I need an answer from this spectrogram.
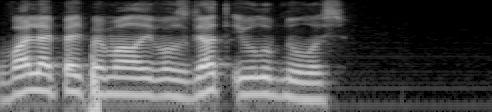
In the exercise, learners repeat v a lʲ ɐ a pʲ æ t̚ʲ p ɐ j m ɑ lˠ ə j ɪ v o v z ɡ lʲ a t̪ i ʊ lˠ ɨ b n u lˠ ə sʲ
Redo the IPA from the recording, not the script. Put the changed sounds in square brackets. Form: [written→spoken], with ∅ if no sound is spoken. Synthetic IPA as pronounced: v a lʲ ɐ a pʲ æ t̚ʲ p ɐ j m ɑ lˠ ə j ɪ v o v z ɡ lʲ a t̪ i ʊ lˠ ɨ b n u lˠ ə sʲ

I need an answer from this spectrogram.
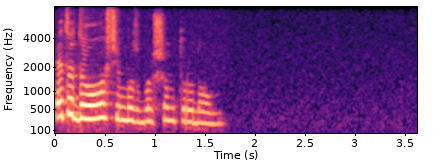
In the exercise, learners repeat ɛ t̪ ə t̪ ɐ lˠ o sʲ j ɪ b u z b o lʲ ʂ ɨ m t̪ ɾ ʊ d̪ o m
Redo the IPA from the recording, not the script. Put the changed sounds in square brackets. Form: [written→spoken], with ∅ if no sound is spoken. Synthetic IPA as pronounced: ɛ t̪ ə [t̪→d̪] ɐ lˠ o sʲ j ɪ [b→m] u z b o lʲ ʂ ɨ m t̪ ɾ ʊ d̪ o m

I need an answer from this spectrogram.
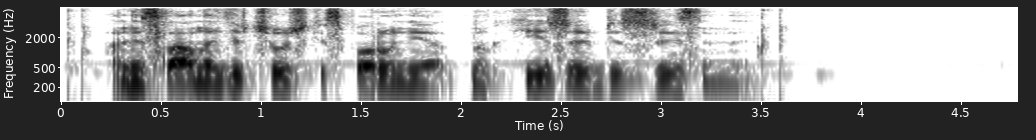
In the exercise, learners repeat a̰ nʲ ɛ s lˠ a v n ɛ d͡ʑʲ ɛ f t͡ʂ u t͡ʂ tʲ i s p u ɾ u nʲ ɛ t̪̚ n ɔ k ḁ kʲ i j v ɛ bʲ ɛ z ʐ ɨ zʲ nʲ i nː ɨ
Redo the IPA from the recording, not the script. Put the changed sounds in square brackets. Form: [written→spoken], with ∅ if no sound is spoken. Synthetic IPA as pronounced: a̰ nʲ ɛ s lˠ a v n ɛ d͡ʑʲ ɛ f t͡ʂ u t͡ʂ [tʲ→kʲ] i s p [u→ɔ] ɾ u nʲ ɛ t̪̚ n ɔ k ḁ kʲ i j [v→ʐ] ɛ bʲ ɛ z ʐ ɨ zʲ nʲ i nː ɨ

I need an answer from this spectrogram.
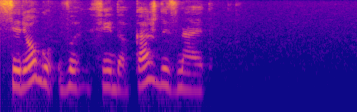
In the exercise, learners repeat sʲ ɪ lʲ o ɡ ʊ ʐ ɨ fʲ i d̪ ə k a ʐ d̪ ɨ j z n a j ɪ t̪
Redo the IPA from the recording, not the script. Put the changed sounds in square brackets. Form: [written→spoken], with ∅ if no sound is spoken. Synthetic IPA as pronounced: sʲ ɪ [lʲ→ɾʲ] o ɡ ʊ [ʐ→v] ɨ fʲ i d̪ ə k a ʐ d̪ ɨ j z n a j ɪ t̪

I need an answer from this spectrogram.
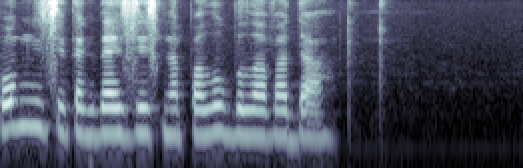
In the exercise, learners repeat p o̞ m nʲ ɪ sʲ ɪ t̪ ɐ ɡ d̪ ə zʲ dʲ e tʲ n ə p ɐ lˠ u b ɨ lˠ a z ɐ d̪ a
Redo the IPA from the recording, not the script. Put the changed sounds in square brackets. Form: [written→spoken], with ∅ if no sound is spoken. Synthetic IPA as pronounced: p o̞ m nʲ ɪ [sʲ→tʲ] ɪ t̪ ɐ ɡ d̪ [ə→a] zʲ dʲ e [tʲ→sʲ] n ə p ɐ lˠ u b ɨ lˠ a [z→v] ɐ d̪ a

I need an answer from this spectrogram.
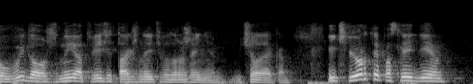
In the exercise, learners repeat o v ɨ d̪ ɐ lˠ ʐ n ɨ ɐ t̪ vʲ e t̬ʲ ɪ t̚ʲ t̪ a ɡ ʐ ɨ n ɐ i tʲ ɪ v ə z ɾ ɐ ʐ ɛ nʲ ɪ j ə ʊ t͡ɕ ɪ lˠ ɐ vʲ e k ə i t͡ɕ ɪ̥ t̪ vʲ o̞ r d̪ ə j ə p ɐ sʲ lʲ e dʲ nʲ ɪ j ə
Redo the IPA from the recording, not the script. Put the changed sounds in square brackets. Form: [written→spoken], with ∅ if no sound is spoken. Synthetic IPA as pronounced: o v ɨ d̪ ɐ lˠ ʐ n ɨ ɐ t̪ vʲ e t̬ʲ ɪ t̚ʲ t̪ a ɡ ʐ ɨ n ɐ [i→ɛ] tʲ ɪ v ə z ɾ ɐ ʐ ɛ nʲ ɪ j ə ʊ t͡ɕ ɪ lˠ ɐ vʲ e k ə i t͡ɕ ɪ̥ t̪ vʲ o̞ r [d̪→t̪] ə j ə p ɐ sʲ lʲ e dʲ nʲ ɪ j ə

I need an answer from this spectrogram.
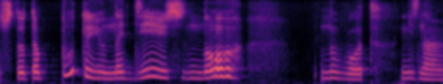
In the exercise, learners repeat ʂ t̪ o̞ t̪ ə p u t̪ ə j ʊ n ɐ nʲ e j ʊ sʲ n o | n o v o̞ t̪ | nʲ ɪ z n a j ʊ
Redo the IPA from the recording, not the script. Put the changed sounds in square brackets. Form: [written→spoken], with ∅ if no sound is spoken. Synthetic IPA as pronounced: ʂ t̪ o̞ t̪ ə p u t̪ ə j ʊ n ɐ [nʲ→dʲ] e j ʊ sʲ n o | n [o→u] v o̞ t̪ | nʲ ɪ z n a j ʊ

